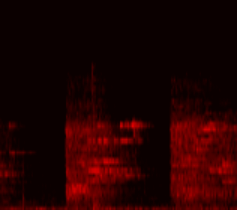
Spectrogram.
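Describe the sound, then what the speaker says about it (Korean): Glass shatters in two loud, bright bursts separated by a short pause, a smashing-window sound used in a real-time sound recognition demo. "유리 깨지는 소리가 났을 때"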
